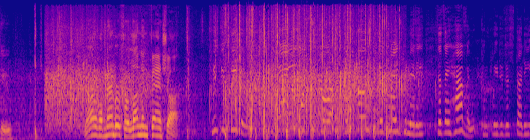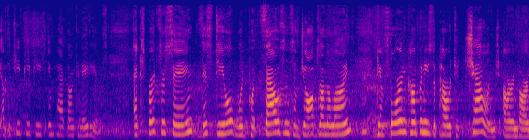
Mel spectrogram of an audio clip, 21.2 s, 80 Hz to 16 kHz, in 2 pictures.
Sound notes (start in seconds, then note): 4.1 some Applause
